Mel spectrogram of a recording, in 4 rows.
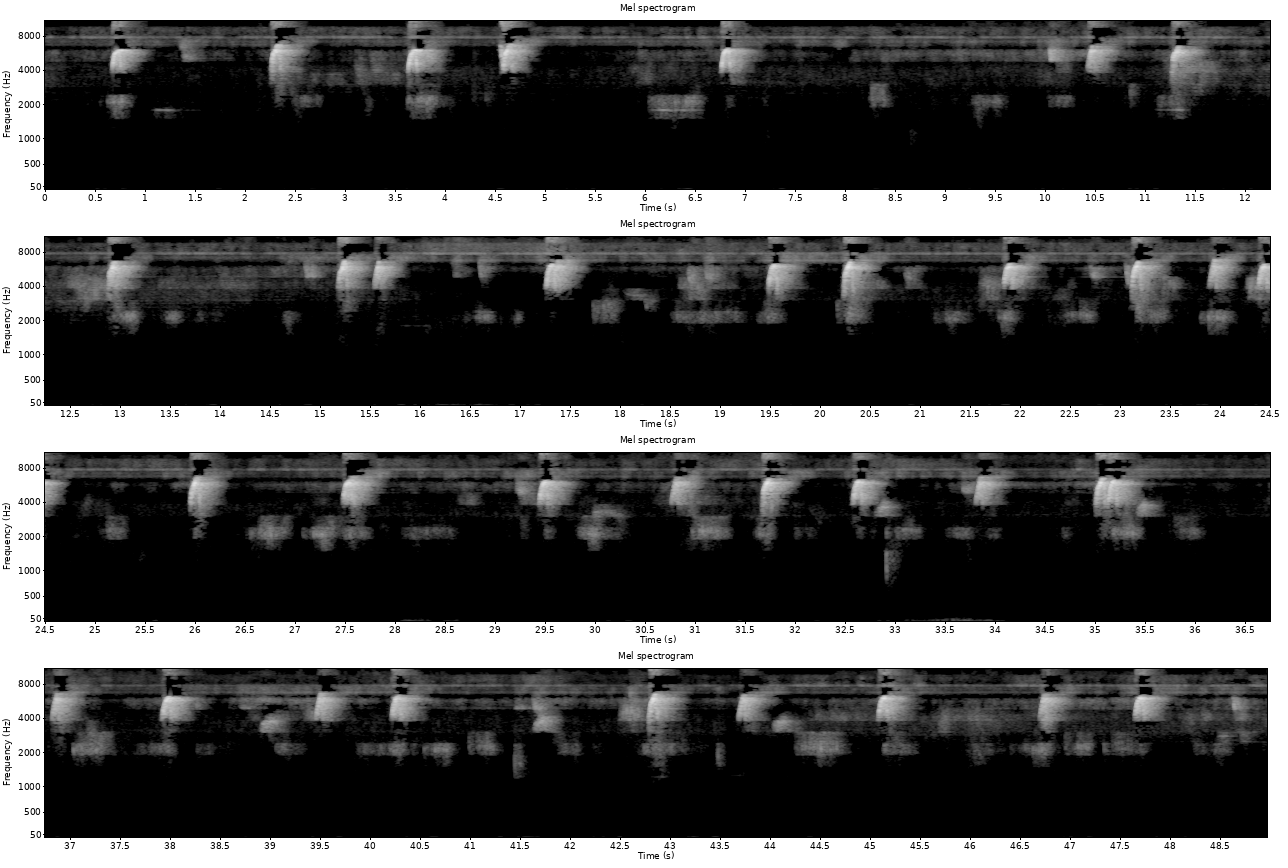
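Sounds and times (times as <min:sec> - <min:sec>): bird chirping: 0:00.0 - 0:48.9.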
